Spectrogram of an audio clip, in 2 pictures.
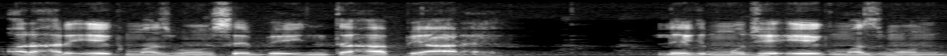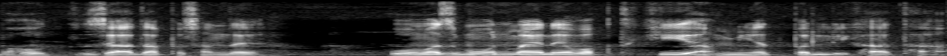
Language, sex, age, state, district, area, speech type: Urdu, male, 30-45, Bihar, Purnia, rural, spontaneous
